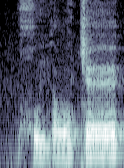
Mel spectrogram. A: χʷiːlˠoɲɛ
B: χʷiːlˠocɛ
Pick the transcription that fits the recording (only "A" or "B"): B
